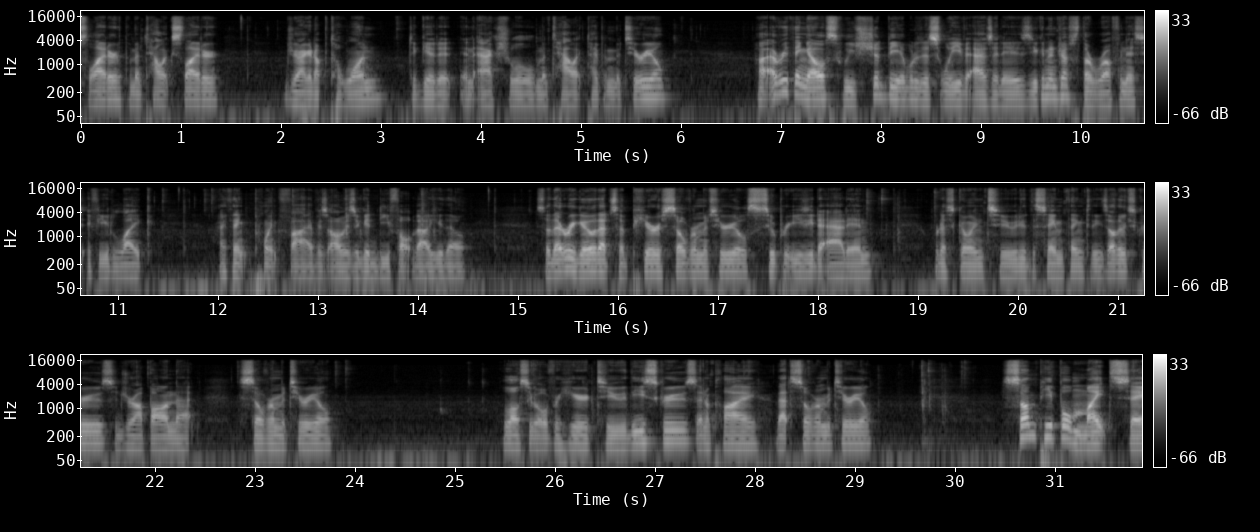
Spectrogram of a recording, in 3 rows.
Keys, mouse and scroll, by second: 1.2 click, 1.2-2.0 scroll down 3, 3.9 middle click, 5.6 middle click, 6.6-7.4 scroll down 4, 7.4-8.1 scroll down 1, 8.1 scroll down 2, 10.0 click, 10.0-10.4 scroll up 1, 11.8 click, 14.8 scroll down 4, 15.1 middle click, 15.7-16.7 scroll down 1, 16.7 middle click, 18.1 scroll down 2, 18.6 alt+a, 19.2 shift+middle click, 20.0 click, 20.9 click, 22.8 click, 23.8 click, 24.2 shift+middle click, 24.8 scroll down 3, 25.1 middle click, 25.5 scroll up 3, 25.8 shift+middle click, 26.8 click, 27.9 click, 28.8 scroll up 1, 29.7 alt+a, 30.1 click, 30.9 click.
